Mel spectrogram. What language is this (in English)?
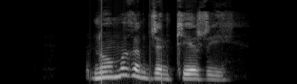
Pashto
